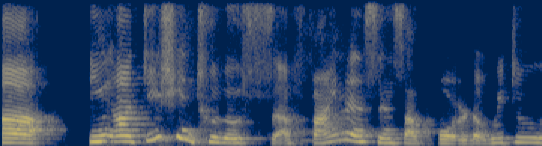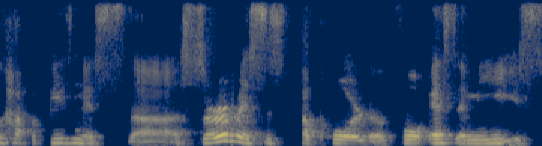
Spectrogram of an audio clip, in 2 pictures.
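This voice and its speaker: A woman speaks at a moderate pace and a fairly high pitch with lively intonation. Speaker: government business funding officer. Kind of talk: webinar presentation. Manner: hesitant, many fillers.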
